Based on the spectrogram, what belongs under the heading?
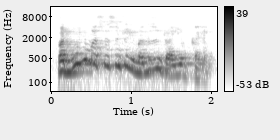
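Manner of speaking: ordinary delivery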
